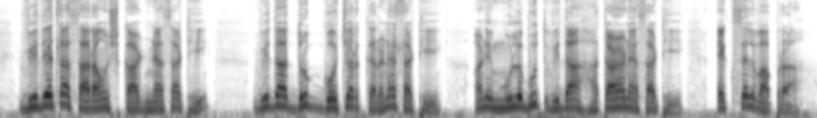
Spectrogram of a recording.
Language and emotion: Marathi, neutral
